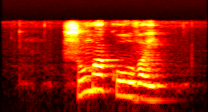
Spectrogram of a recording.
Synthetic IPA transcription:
ʃumɑkovɤ̆j

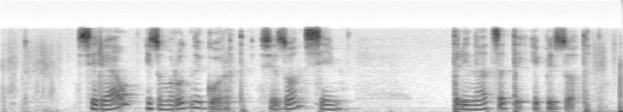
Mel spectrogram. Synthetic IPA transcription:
sʲɪɾʲɪalˠizʊmɾud̪nɨjɡo̞̰ɾə̰t̪sʲɪzonsʲemʲ | t̪ɾʲɪnat̪sɨt̪ɨjɪpʲɪzo̞̰t̪

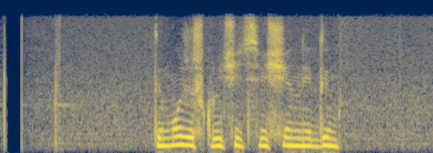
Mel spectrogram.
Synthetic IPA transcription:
t̪ɨmoʐɨʂfklʲʉt͡ɕitʲsʲvʲɪɕːɛnːɨjd̪ɨm

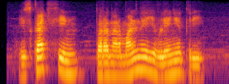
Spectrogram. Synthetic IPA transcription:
ɪskatʲfʲilʲm | pəɾənɐrmalʲnɨjəjɪvlʲenʲɪjət̪ɾʲi

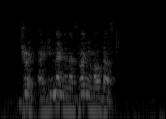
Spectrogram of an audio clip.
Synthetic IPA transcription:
d͡ʒotʲɐɾʲɪɡʲɪnalʲnəjənɐzvanʲɪjəmɐlˠd̪afskʲɪ̥j

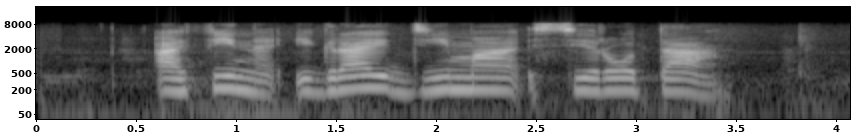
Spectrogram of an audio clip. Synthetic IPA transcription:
aθinaʔiɡɾajdimasiɾot̪a

